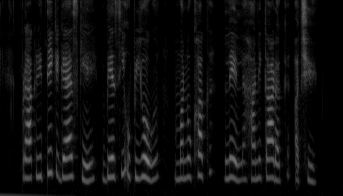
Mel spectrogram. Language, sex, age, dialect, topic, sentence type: Maithili, female, 18-24, Southern/Standard, agriculture, statement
